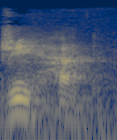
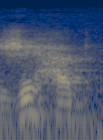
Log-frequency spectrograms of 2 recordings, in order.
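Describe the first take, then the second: First: The word starts with a hard 'dj' sound. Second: The word starts with a soft 'j' sound. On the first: This is the North African pronunciation. "En maghrébin, on dit dj" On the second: This is the literary Arabic and Levantine pronunciation. "ça se prononce j, donc on dit jihad"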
